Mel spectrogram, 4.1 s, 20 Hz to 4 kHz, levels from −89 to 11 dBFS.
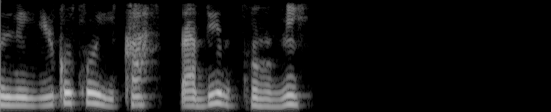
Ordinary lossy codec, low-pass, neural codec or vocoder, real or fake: none; 3.6 kHz; codec, 16 kHz, 4 kbps, FreqCodec, larger model; fake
